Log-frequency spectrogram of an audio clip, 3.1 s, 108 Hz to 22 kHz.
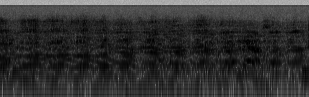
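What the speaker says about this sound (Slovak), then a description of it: "lietadlo, ktoré vidíte letieť, nie je skutočným lietadlom, ale je maketou 3-krát zmenšenou oproti skutočnosti" A one-third scale model of an M2 Scout aircraft with a 40 cc engine in flight, a steady droning propeller whine that holds level over someone speaking throughout.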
